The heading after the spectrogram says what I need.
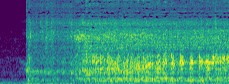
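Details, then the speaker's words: Boat bilge pump switched on by button at the marina: after a short silence the motor kicks in and settles into a steady whirring hum that holds even; pump works fine. "she goes. She's a-working. Alright, so our bilge pump we know is good."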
